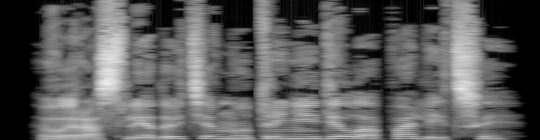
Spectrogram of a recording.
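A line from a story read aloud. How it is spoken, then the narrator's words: Sighing. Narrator (Russian): вздохнула Мия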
